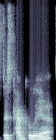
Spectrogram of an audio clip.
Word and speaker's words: dyscalculia: The right pronunciation is dyscalculia.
